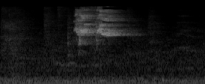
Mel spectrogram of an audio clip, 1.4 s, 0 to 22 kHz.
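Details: Fischer's lovebird kept as a pet, recorded 6 April 2020, giving one short, shrill, high-pitched squawk lasting under half a second, with a faint low hum in the background.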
